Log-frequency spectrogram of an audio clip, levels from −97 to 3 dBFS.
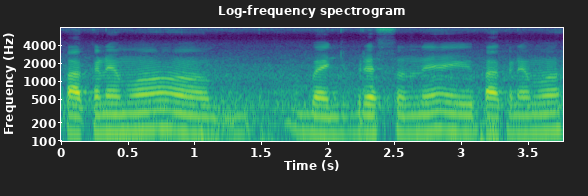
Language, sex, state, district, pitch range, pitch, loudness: Telugu, male, Andhra Pradesh, Sri Satya Sai, 135-145 Hz, 135 Hz, -18 LUFS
